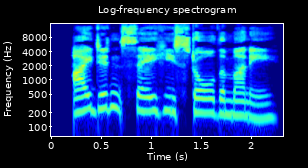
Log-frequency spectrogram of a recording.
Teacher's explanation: the stress is on I, meaning maybe someone else said it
